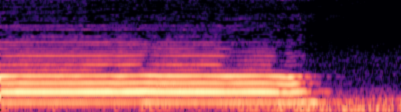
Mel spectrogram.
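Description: A man's voice holding one long sung note at a steady pitch, the drawn-out last note of a chanted poem. It fades out about one and a half seconds in.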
